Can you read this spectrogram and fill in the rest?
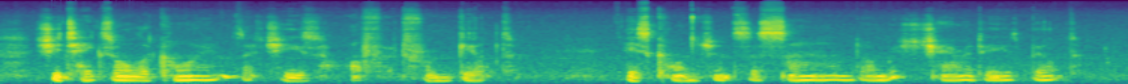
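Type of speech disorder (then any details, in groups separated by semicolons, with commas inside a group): Severe bulbar dysarthria; progressive bulbar palsy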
